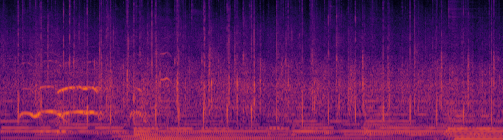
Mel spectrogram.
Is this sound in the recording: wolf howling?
no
